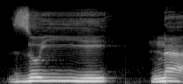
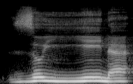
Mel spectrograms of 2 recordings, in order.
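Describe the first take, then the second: First: জুইয়িনা stretched slowly, syllables held; slow drawn-out reading. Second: Said in the usual way. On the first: Shown as a demonstration. (ধীরে টেনে জুইয়িনা) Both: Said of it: "আমার সাথে বলুন".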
